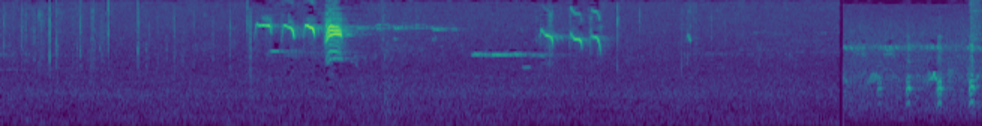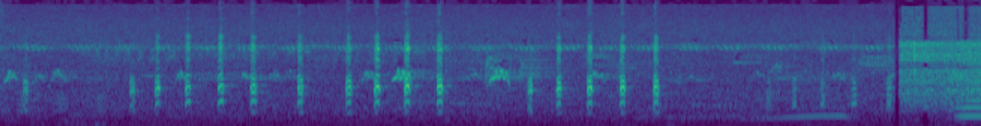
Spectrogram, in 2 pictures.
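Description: A white hen clucking: a run of short, quick clucks in the second half. Earlier, a small bird gives a few high, falling chirps, and near the end a low drawn-out animal call begins.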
